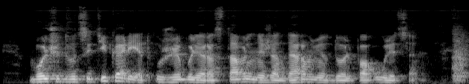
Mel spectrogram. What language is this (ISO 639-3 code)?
rus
